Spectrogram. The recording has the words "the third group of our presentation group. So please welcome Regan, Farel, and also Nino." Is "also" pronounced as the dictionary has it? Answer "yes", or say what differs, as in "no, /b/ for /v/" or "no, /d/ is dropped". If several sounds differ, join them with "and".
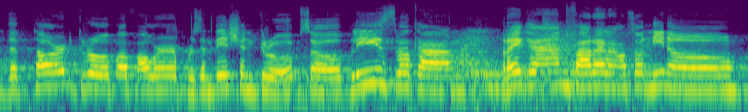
no, /l/ is dropped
